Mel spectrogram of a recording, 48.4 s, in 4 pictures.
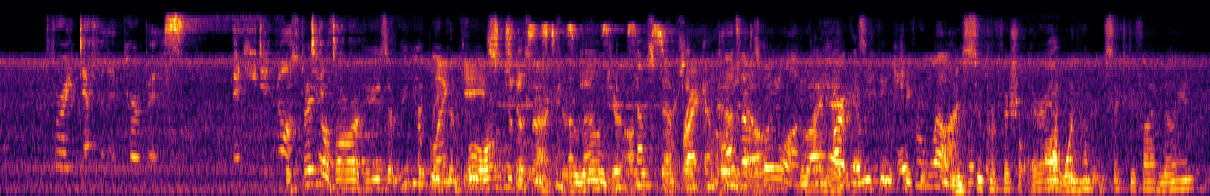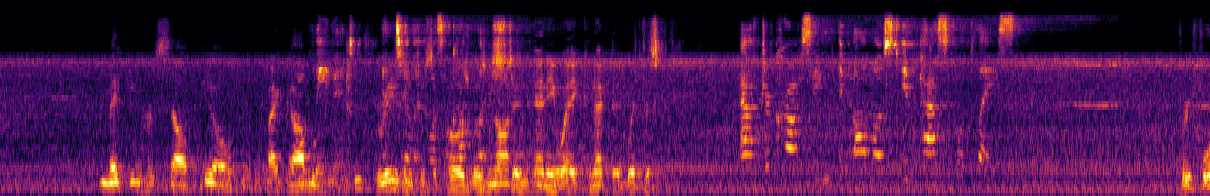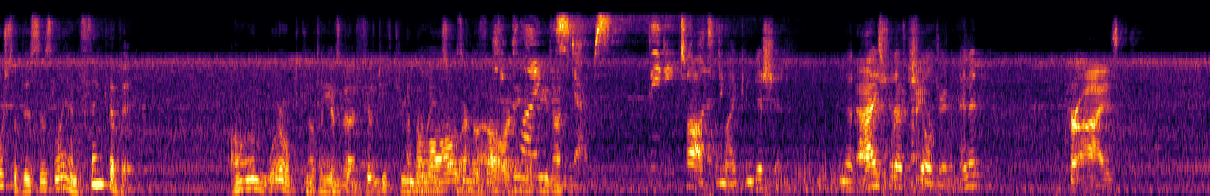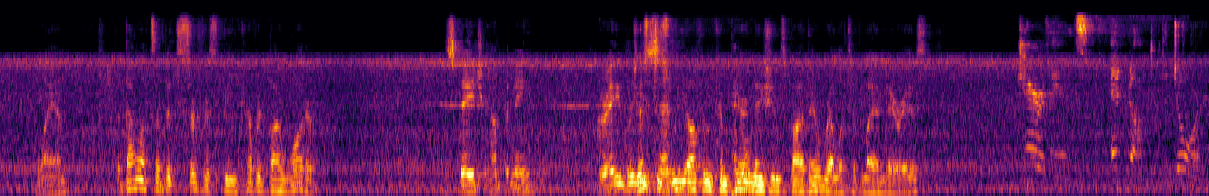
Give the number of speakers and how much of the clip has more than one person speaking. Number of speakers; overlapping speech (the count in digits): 8, about 32%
